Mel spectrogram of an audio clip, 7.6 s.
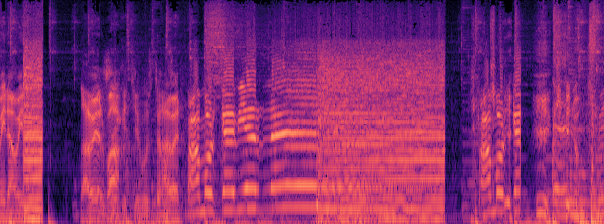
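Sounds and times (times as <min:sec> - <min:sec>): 
speech: 0:00.0 - 0:04.8, 0:06.0 - 0:07.5
loud horn blast: 0:00.3 - 0:00.6, 0:03.5 - 0:05.6.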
